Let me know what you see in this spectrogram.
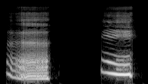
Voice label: Cartoon Game Voice Bored Sounds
